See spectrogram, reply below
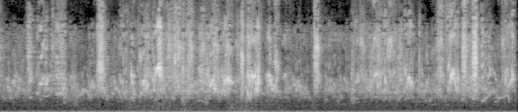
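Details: Cheerful budgerigar sounds, dense scratchy warbling with scattered sharp chirps throughout, several birds seemingly chattering at once over a constant low rumble.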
